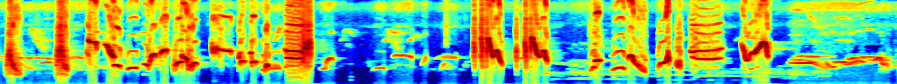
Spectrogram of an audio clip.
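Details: Common iora, a caged songbird, singing loudly in fight mode, used to raise breeding drive: dense bursts of sharp chirps, trills and whistled slurs, bright and high, in quick runs separated by short pauses.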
